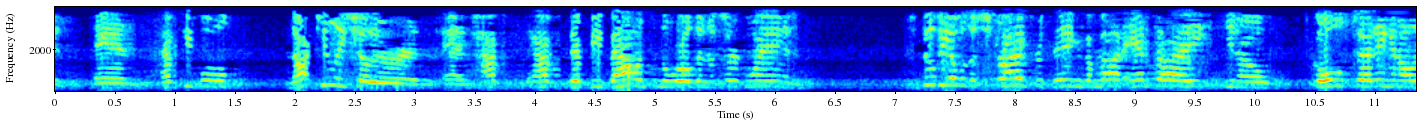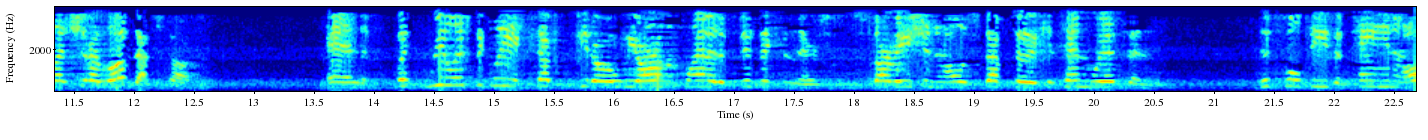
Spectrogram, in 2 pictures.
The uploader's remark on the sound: Sorry about the car recording.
